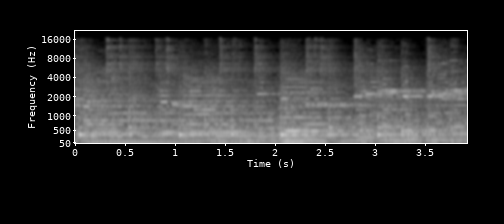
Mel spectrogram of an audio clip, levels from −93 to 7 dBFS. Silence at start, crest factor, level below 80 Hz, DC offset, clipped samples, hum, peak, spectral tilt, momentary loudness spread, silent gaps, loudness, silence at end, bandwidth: 0 s; 16 dB; -38 dBFS; under 0.1%; under 0.1%; none; -8 dBFS; -6 dB/octave; 6 LU; none; -24 LUFS; 0 s; 17 kHz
